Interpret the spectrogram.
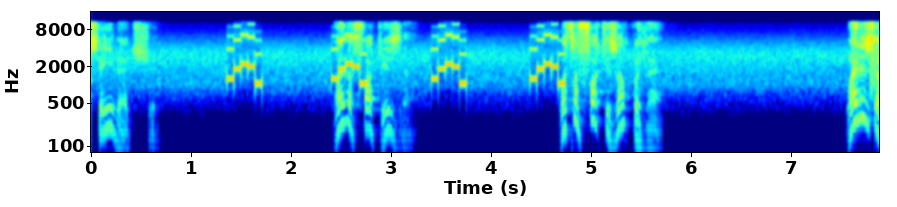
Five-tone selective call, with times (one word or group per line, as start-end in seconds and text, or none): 1.4-1.7 37981
2.4-2.7 37981
3.4-3.7 37981
4.4-4.7 37981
